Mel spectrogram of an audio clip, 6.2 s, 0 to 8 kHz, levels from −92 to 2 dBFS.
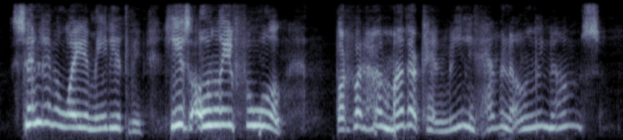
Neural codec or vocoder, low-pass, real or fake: codec, 24 kHz, 1.5 kbps, HILCodec; 7.2 kHz; fake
